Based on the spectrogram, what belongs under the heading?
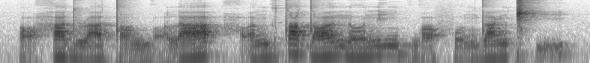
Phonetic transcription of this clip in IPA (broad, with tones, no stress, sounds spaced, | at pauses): ɑ̰˧ h a˧ d ɹ a˩˧ t ɑ˩ ŋ w ɑ̰˩ l a˧˥ | h ɑ̰˩˧ ɐ̯ ŋ ɡ ə˧˥ t ɑ˥ d ɑ˧˥ ɐ̯ n ɤ˧˥ n i˥ ŋ k w ɑ˩˧ f ɤ˩˧ ŋ d a˧˥ ŋ ǁʰ ḭ˥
